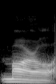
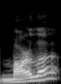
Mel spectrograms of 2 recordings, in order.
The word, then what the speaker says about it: Marle: I also pronounce it Marl. I've heard it pronounced Marla. I've heard it pronounced Marley. And they're wrong. They are wrong. Marl makes the most sense. Well, apparently her name in Japanese is Maru.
